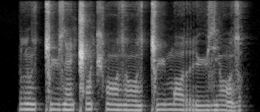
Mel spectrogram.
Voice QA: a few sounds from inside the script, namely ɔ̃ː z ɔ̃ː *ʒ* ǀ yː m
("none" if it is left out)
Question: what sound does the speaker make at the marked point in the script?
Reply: z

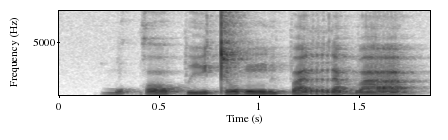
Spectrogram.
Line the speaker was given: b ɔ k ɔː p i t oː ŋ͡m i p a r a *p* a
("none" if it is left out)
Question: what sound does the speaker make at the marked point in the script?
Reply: b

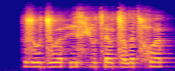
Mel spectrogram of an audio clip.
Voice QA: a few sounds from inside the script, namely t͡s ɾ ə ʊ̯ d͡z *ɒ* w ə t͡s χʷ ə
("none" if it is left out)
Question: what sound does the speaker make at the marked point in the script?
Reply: ʌ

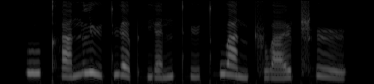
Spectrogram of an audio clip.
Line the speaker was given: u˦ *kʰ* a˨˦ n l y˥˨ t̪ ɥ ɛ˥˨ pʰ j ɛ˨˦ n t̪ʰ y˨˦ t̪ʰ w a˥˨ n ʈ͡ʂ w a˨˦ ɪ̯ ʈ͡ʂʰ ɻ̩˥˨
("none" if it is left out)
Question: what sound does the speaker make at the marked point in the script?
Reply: kʰ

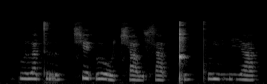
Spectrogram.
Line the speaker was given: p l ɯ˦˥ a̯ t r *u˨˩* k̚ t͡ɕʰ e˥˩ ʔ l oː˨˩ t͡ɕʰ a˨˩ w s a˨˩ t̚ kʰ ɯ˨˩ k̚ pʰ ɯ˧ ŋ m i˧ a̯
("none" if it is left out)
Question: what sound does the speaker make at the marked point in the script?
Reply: ɯ˨˩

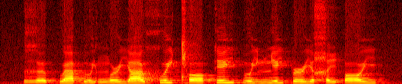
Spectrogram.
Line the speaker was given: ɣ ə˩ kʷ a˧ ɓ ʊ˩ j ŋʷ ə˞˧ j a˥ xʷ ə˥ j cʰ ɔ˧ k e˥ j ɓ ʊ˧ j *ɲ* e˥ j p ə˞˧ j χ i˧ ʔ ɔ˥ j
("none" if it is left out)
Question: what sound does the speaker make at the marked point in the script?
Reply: ɲ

